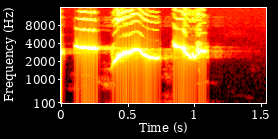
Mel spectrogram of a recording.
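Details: Trained caged Oriental magpie-robin singing as a song tutor for other birds: three clear whistled phrases, the first level and high, the second a slow rising-then-falling slur, the third a bright falling warble.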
